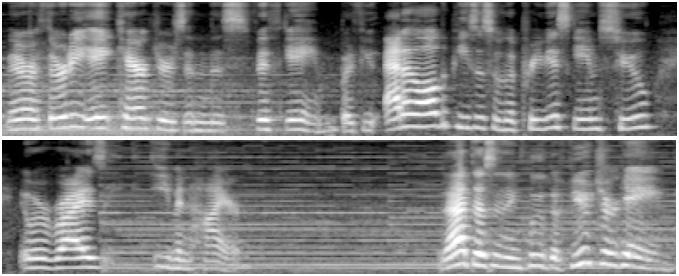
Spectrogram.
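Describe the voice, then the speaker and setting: Woman narrator, fairly high voice, expressive story reading, casual asides, faint background music. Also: moderate pace. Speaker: narrator and reader of a visual novel.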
